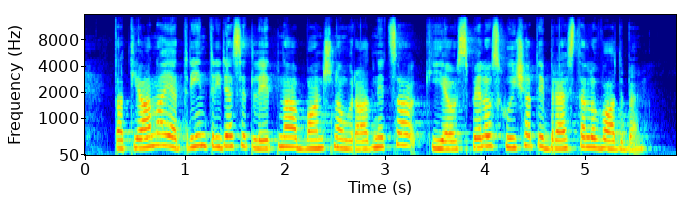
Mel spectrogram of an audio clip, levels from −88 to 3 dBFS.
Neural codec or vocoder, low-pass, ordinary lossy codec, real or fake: vocoder, 48 kHz, 128 mel bands, Vocos; 14.4 kHz; none; fake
